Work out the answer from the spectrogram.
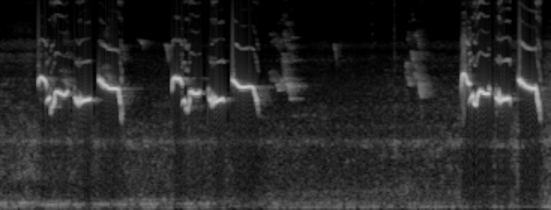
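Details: Oriental magpie-robin in morning song: rhythmic clusters of three clear whistled notes, each dropping and wavering, repeated in quick succession with brief gaps between clusters.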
